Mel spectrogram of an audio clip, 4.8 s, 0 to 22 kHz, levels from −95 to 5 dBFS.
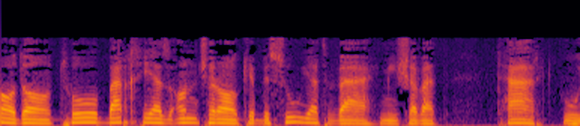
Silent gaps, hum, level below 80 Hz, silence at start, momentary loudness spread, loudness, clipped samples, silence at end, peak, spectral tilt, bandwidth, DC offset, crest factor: none; none; -40 dBFS; 0 s; 6 LU; -22 LUFS; under 0.1%; 0 s; -6 dBFS; -6.5 dB/octave; 6.6 kHz; 0.3%; 16 dB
